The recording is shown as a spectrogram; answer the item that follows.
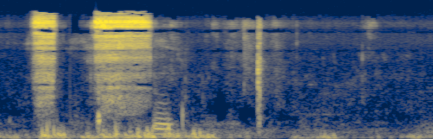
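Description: Aerosol sunscreen spray hissing in two bursts against bare skin: a short puff, then a longer spray of almost a second.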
